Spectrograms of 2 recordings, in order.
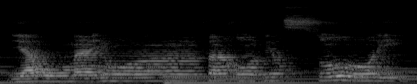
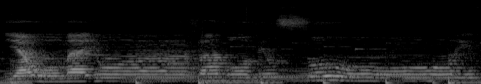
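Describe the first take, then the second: First: The long vowel in suri is held briefly. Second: The long vowel in suri is drawn out. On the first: The speaker calls it right. "itulah yang namanya satu ayunan" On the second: The speaker calls it wrong. "Tidak boleh, itu kepanjangan"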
